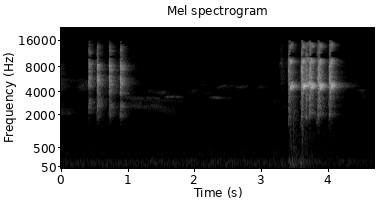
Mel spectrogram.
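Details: Black-cheeked lovebird pair, elderly aviary birds that have stopped breeding: two bursts of three to five piercing, harsh chirps in quick succession, separated by about two seconds of silence.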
